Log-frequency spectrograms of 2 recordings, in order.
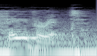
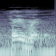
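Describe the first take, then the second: First: The middle vowel is pronounced in full. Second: The middle vowel is dropped entirely.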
